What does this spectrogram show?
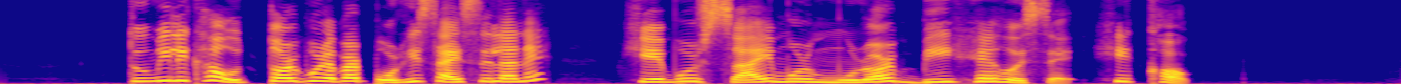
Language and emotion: Assamese, angry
